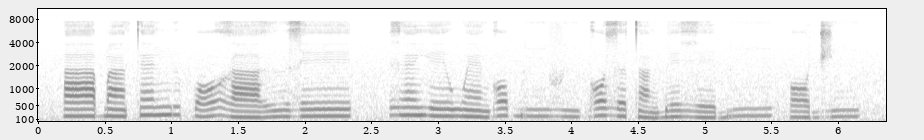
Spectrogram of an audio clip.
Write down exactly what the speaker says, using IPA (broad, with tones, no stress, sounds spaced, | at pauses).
aː˧ ɓ ã˧ t ɛ̃˦ ŋ ɨ˦ p ɔ˨˦ ɣ aː˨ ɣ ɨ˧ z eː˦ | ɣ ɛ̃˦ j eː˧ w ɛ̃˨ ɡ ɔ˧ b iː˧ v iː˨ ɡ ɔ˦ z ə˧ t ã˨ ɡ͡b e˧ ɣ eː˨ b iː˦ | ɔ˨ d͡ʒ i˧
